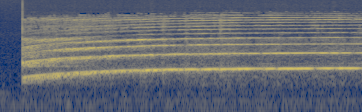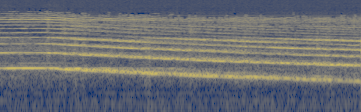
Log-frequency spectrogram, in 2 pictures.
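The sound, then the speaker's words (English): A loud panic alarm siren sound effect wails with a harmonic-rich tone, rising at onset and holding steady before gradually sliding lower in pitch, sounding alone without any voices for about eleven seconds. “That's right, I'm hitting the panic alarm because I don't see a world where John Gruden does not make this any worse for you.”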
